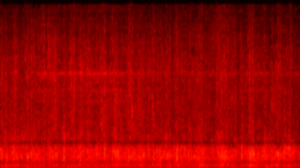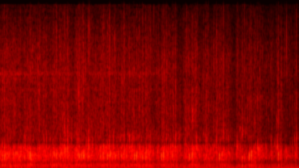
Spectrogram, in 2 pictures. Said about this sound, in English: Rise to your feet. Give the Lord the biggest clap offering.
